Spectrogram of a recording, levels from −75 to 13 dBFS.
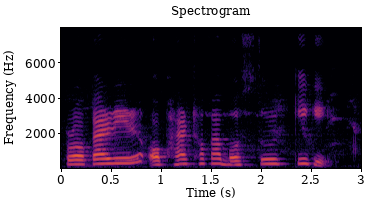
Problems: constant background noise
